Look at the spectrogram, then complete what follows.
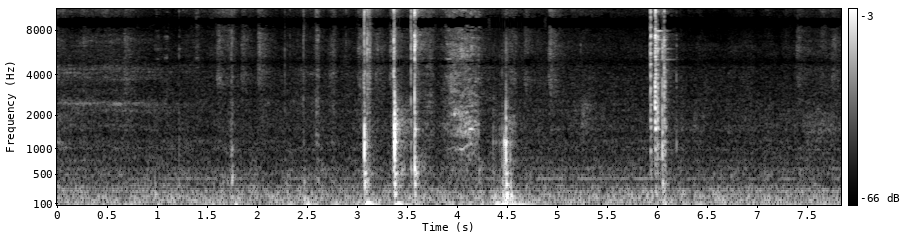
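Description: Chef's knife cutting a delicata squash lengthwise on a plastic cutting board. There are a few sharp knocks and cracks about three seconds in as the blade breaks through the hard rind, then a short crunching scrape, and one more knock about six seconds in.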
